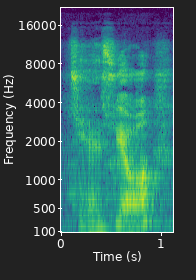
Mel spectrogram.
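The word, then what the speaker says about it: 계수: 발음 조심하세요. 개수입니다. 개수요.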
